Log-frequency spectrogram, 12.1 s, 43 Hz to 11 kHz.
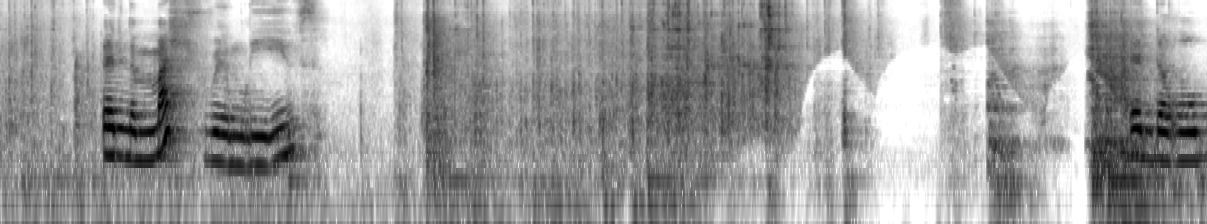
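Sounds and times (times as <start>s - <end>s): plastic parts rustling and clicking: 4.0s - 8.8s.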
